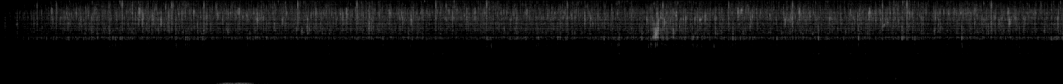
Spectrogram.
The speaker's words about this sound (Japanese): そうだ、耳元でも炭酸泡の音聞きたいかにゃ。泡を手ですくって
